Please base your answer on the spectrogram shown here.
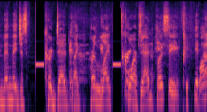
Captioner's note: beep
